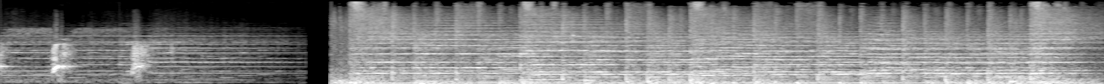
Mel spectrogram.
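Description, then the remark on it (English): A female dog, Crappy, barks twice, two short, sharp barks about a second apart over a quiet background, then after a brief silence loud music begins and continues. “You my dog now. This is gonna be your best Christmas ever, girl.”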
